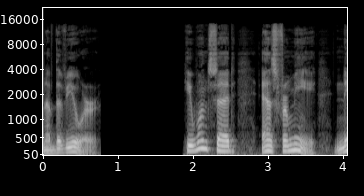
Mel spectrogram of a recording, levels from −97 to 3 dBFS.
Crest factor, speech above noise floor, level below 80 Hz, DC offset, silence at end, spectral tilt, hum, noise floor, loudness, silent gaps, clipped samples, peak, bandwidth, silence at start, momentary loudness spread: 18 dB; over 66 dB; -50 dBFS; under 0.1%; 0 s; -6.5 dB/octave; none; under -90 dBFS; -25 LUFS; none; under 0.1%; -8 dBFS; 14 kHz; 0 s; 11 LU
